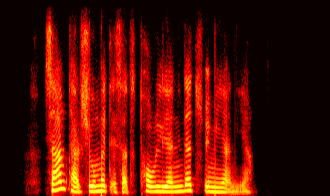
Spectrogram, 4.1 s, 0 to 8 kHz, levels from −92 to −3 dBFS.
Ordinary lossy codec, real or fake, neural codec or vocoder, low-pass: Opus, 16 kbps; real; none; 7.2 kHz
